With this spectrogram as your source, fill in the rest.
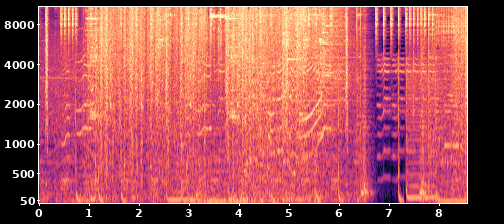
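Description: Rapid bursts of video game gunfire crack over electronic music and game effects, with a brief silent gap before the action resumes.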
